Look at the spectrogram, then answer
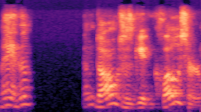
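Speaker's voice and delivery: ordinary delivery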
